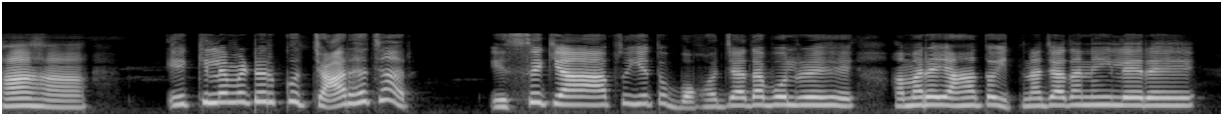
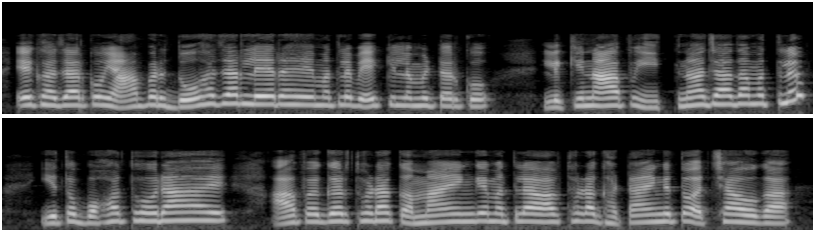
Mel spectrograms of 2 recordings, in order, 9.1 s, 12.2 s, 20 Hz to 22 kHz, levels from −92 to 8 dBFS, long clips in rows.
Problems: none marked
